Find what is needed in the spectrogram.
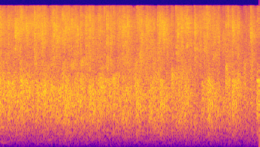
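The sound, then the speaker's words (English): Audience applause at a live book fair event fills the whole clip: dense, steady clapping from a large crowd, loud and even throughout without pause. “You know what I want to do is have the audience applaud these two excellent authors real quickly.”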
